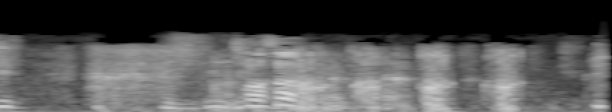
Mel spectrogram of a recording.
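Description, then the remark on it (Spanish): A person imitates a pig with a run of rough, nasal grunts and snorts, loud, in uneven bursts over about three seconds. “Es que no se, imitar a un cerdo, pero el sonido de un cerdo.”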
